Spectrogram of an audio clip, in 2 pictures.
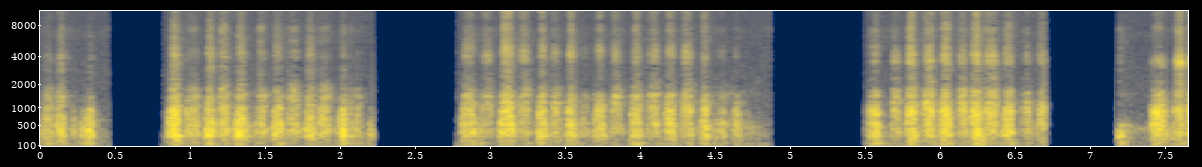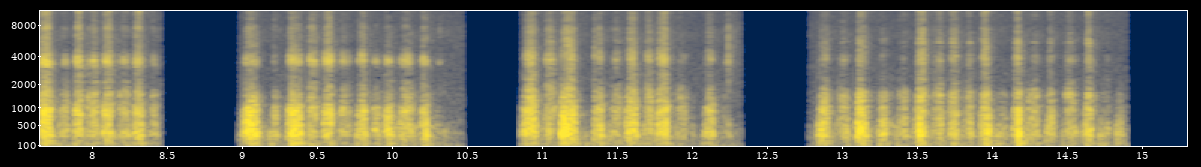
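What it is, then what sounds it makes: Scratch card being scratched. The edge of a coin scratches the latex coating off a thin, flat cardboard £2 National Lottery "5x £100 Multiplier" scratch card lying on a dark surface, one card throughout. There are eight bursts of quick, rasping scrapes separated by short silences, each burst a dense run of strokes with a mid-range papery grit.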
